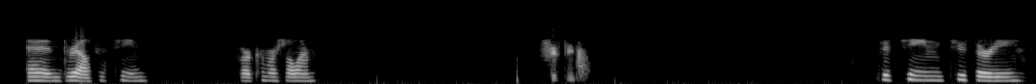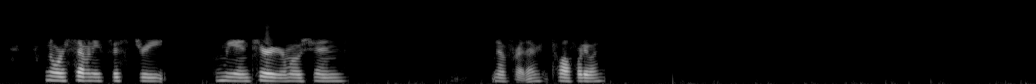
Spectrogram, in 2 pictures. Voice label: scanner, Scottsdale Police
